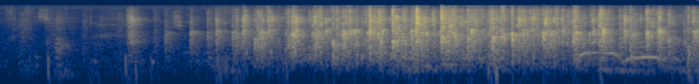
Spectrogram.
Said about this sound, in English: I thought you'd clap after the talk. At least I hope so.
